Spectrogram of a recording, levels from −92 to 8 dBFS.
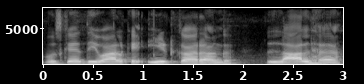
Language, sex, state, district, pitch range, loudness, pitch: Hindi, male, Jharkhand, Garhwa, 150-190 Hz, -15 LUFS, 180 Hz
